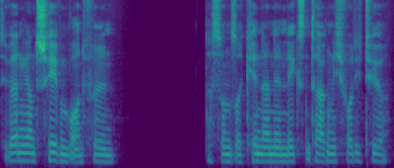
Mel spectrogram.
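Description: Male reader doing a steady, grim audiobook father, low-key and gravelly. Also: a little fast, lightly acted. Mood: calm, grim. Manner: quiet, calm, turning sharp when exasperated. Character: calm weary father, middle-aged man.

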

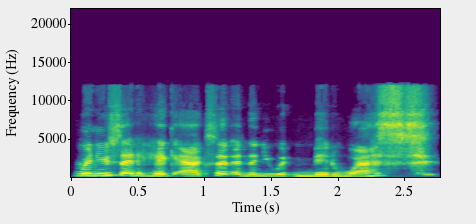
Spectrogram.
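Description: A woman's voice: fairly high pitch, steady tone, fast talker, sharp tone. A woman co-hosting an anime rewatch show, chatting animatedly and tossing in fan trivia. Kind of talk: casual reaction chat.

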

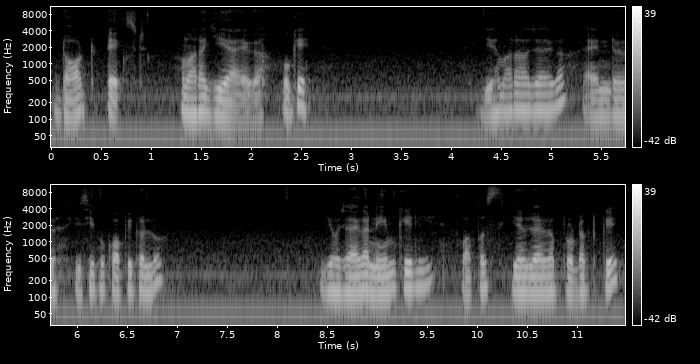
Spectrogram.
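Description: Male coding tutor, relaxed mellow delivery, rhetorical self-questions as he types, light hum in the recording. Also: mid-range voice, vocal fry. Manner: casual, rhetorical self-questions, talks while typing. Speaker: programming tutor.

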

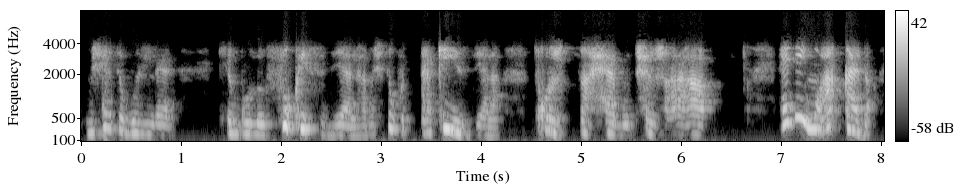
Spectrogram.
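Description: Moroccan woman coach, rapid emphatic delivery, husky voice, phone-quality sound. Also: fairly high pitch. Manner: emphatic, repetitive, rising intensity. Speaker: life coach. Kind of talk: animated online talk.

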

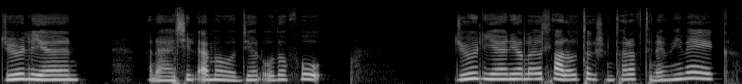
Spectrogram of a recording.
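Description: Woman doing a calm Egyptian toy dad. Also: on the high side, fast, pauses often, dry recording, close to an everyday voice. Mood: coaxing. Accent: Egyptian Arabic. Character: gruff patient father figure.

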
